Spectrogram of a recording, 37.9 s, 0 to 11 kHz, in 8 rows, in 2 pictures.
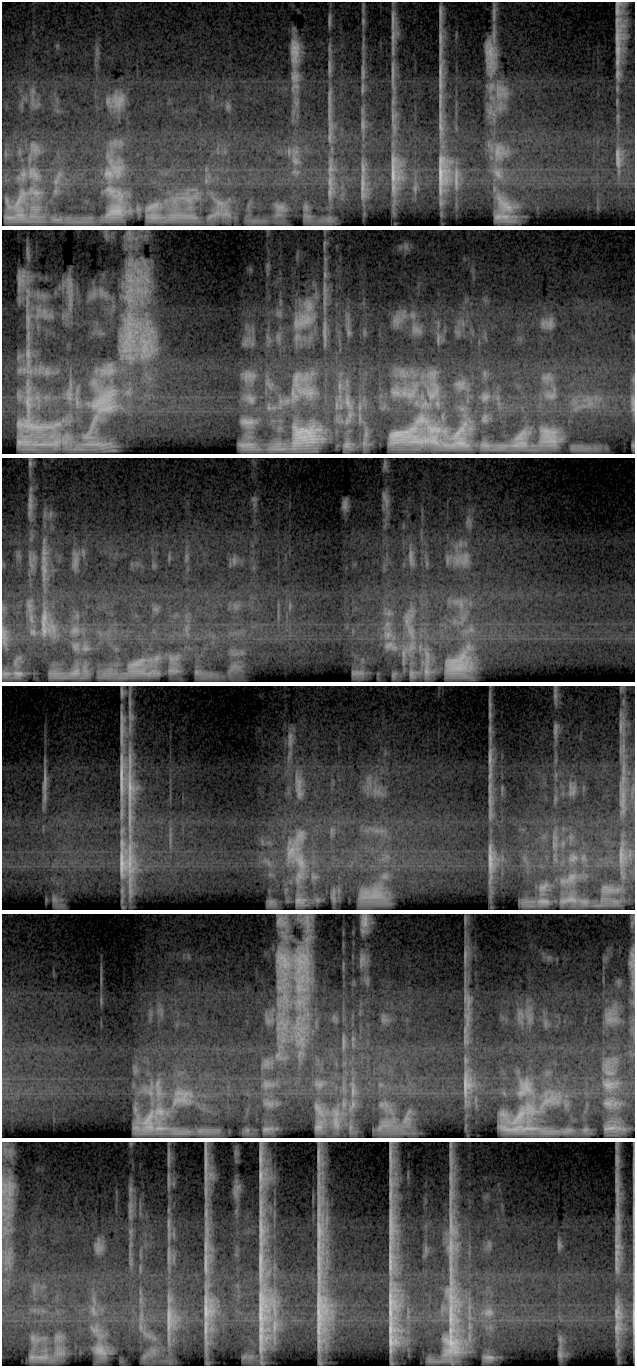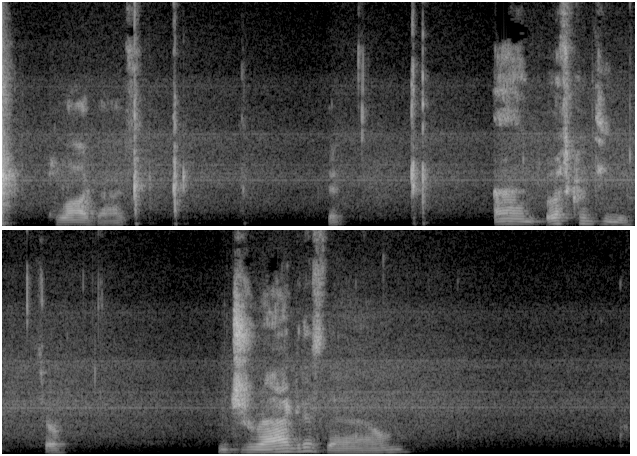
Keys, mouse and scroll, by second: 1.1-2.5 drag, 2.5 a, 3.0 ctrl+z, 3.3 ctrl+z, 5.0 a, 12.6-15.2 drag, 15.2 Tab, 16.2-18.9 drag, 17.9 Tab, 18.9 b, 19.9-21.5 drag, 21.5 a, 22.5 b, 23.3-24.3 drag, 25.0 ctrl+z, 25.2 ctrl+z, 25.7 ctrl+z, 26.1 ctrl+z, 26.6 ctrl+z, 27.1 ctrl+z, 28.5 Tab, 29.5 ctrl+z, 29.8 ctrl+z, 31.6 Tab, 34.9 b, 36.6-37.9 drag.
